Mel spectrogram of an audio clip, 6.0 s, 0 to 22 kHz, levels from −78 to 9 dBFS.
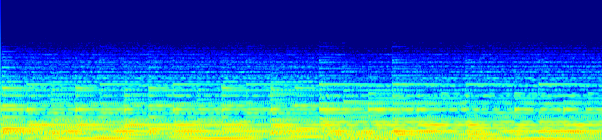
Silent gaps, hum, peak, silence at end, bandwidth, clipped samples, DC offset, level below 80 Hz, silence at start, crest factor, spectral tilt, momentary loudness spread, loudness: none; none; -6 dBFS; 0 s; 6 kHz; under 0.1%; under 0.1%; -26 dBFS; 0 s; 12 dB; -9.5 dB/octave; 2 LU; -19 LUFS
